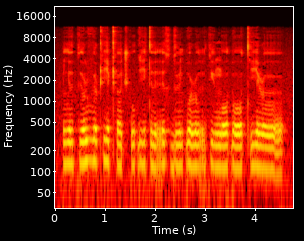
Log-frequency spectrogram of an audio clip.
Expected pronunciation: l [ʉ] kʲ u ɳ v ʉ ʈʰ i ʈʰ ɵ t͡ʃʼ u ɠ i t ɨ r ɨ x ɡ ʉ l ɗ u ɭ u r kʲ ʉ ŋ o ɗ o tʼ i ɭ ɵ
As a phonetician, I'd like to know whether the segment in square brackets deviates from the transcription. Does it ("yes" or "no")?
yes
